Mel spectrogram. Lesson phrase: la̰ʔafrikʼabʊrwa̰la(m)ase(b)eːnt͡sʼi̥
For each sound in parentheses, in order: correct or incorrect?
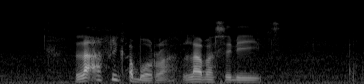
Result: incorrect, correct

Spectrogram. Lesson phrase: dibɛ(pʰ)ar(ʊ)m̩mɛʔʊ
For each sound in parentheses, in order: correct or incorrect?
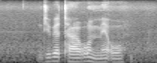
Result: incorrect, correct

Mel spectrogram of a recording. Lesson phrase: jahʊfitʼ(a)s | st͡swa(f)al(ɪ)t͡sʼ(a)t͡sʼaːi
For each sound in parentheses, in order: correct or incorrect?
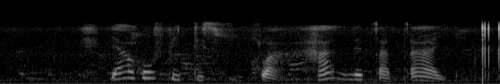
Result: incorrect, incorrect, correct, correct

